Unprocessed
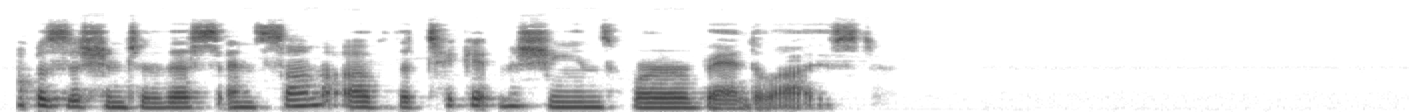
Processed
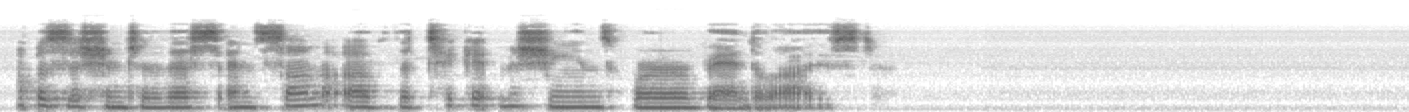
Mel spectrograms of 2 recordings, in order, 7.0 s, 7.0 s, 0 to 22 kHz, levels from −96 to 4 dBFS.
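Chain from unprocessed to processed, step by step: spectral levelling over time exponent 0.6; FFT filter 130 Hz 0 dB, 340 Hz -19 dB, 700 Hz -7 dB, 2.2 kHz -1 dB; trim -6 dB

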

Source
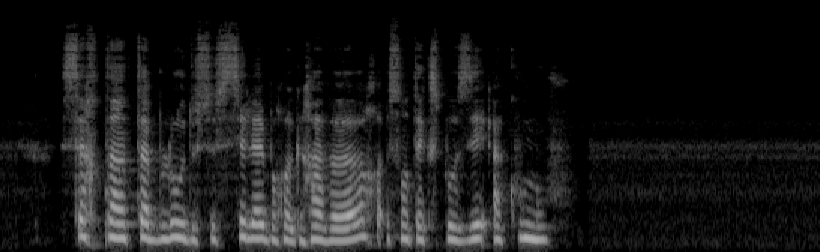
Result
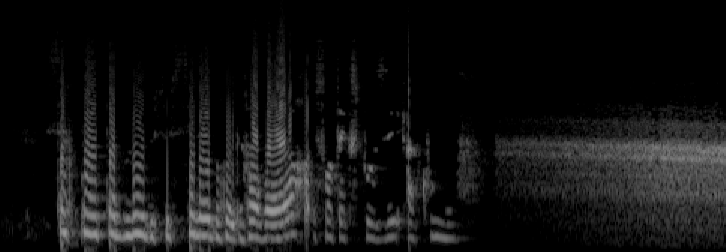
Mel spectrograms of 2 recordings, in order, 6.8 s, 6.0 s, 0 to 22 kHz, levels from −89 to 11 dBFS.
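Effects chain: gliding tape speed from 131% -> 95%; recorder AGC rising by 16 dB/s; dynamic bell 1.2 kHz, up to +3 dB, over -43 dBFS, Q 1; spectral gate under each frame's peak -25 dB strong; band-pass sweep 400 Hz -> 1.7 kHz, 1.81–2.78 s; wavefolder -28.5 dBFS; high-pass 50 Hz; reverberation RT60 0.35 s, pre-delay 3 ms, DRR 19 dB

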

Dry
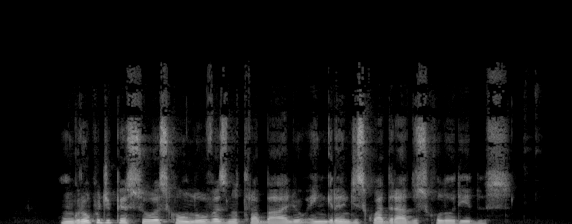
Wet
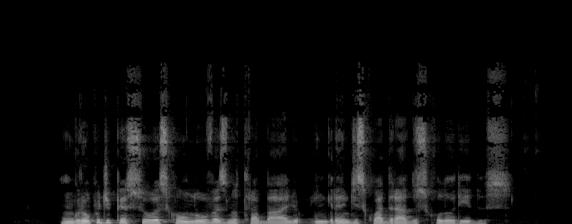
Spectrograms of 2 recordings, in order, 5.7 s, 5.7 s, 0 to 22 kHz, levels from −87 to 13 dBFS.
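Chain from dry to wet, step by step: 2.97–3.50 s: gate -20 dBFS, range -21 dB; trim -6.5 dB

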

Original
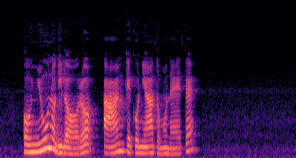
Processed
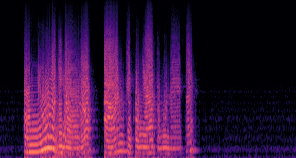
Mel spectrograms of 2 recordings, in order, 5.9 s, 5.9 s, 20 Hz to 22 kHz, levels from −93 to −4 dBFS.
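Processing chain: comb filter that takes the minimum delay 3.9 ms; hum notches 50/100/150/200 Hz; Chebyshev shaper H 6 -10 dB, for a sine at -12.5 dBFS; trim -6.5 dB

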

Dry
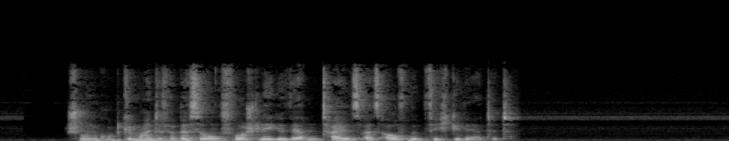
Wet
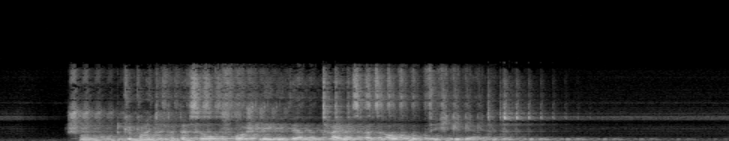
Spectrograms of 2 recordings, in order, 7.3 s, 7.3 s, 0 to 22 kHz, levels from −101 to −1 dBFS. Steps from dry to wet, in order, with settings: two-band feedback delay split 400 Hz, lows 368 ms, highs 122 ms, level -6.5 dB; trim +5.5 dB

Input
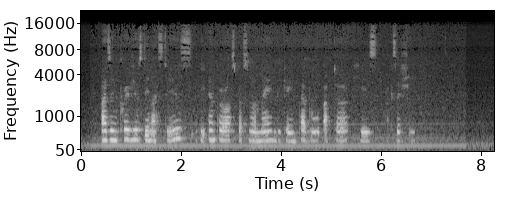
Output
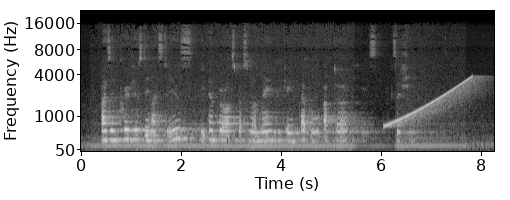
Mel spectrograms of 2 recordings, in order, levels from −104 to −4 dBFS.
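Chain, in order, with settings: 5.46–6.29 s: amplifier tone stack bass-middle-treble 5-5-5; 6.05–7.84 s: painted sound rise 620–3900 Hz -30 dBFS; simulated room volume 2900 m³, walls mixed, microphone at 0.76 m; trim -3.5 dB

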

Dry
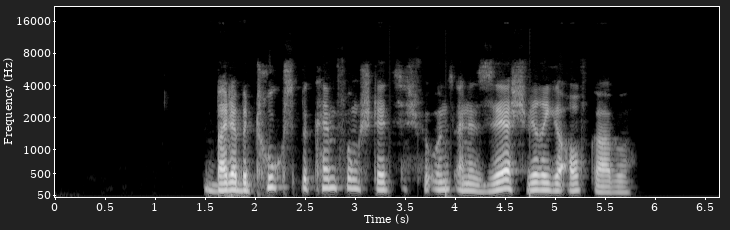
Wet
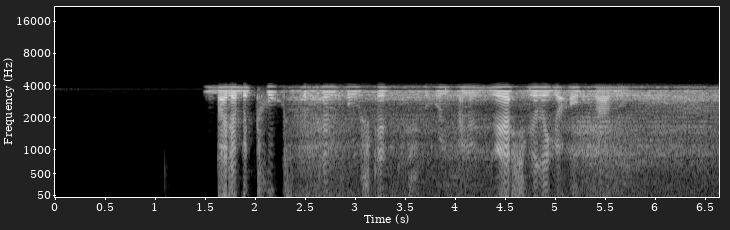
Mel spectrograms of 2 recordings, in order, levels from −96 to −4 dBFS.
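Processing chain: formant shift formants +2 st; frequency inversion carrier 3.7 kHz; echo that smears into a reverb 915 ms, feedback 51%, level -8.5 dB; trim -2.5 dB

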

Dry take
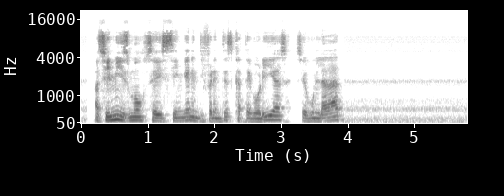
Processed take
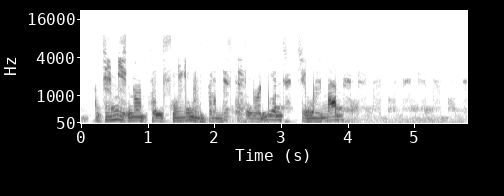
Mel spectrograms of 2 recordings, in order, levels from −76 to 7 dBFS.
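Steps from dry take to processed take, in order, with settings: transient shaper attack -2 dB, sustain +10 dB; phaser 0.58 Hz, delay 3.5 ms, feedback 54%; step-sequenced low-pass 8.9 Hz 210–2400 Hz; trim -2 dB

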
